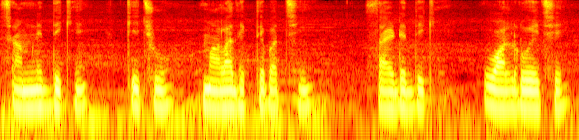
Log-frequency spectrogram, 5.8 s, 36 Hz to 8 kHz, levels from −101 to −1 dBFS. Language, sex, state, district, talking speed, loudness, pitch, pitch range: Bengali, male, West Bengal, Cooch Behar, 115 wpm, -17 LUFS, 120 Hz, 95-125 Hz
